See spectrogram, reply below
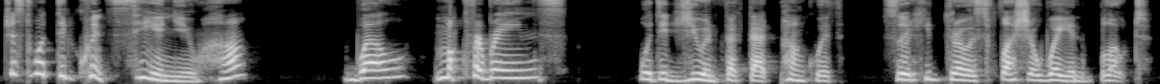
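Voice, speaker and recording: A woman's voice: mid-range voice, moderate pace, a little mellow, no room sound, close to an everyday voice. A bearded bully of a stallion sneers and taunts his way through every line, as a woman reader puts him on. The storybook voice is mean and mocking, recorded close and dry with no room around it. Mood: sneering menace.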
